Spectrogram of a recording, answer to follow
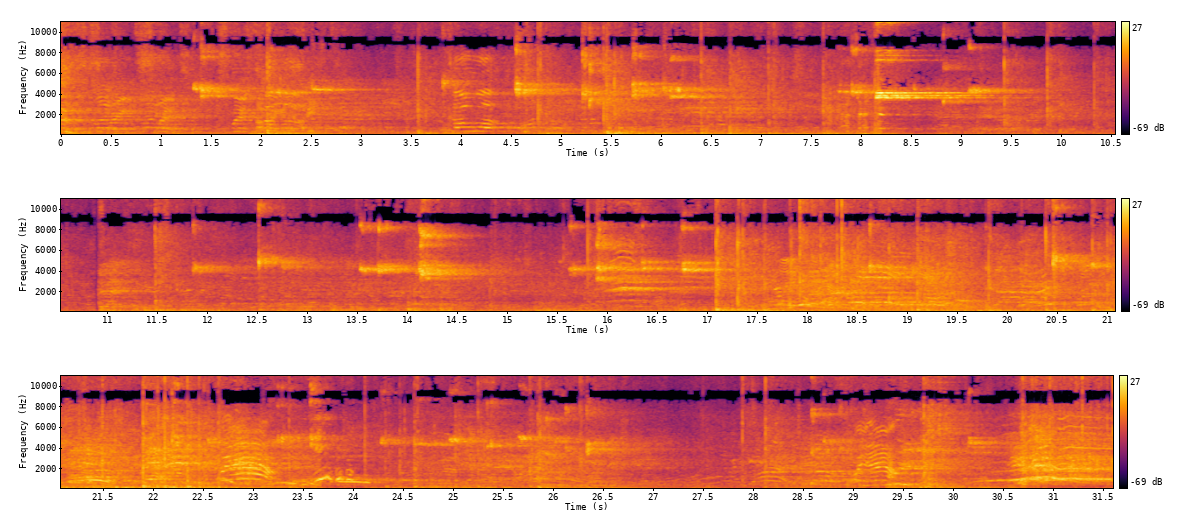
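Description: Basketball bouncing on a gym floor during play, with voices of players and spectators echoing around the hall.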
